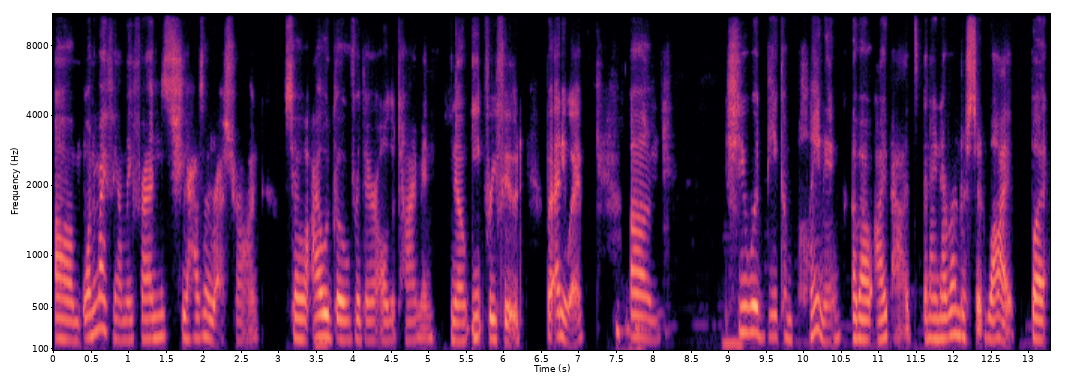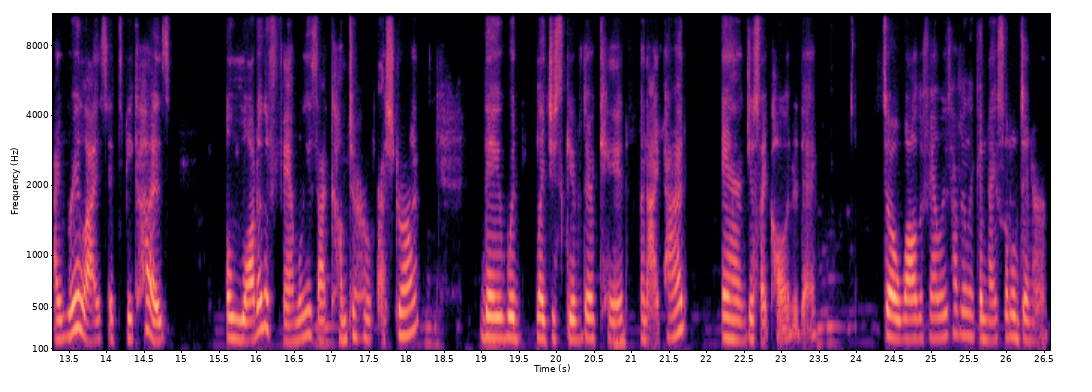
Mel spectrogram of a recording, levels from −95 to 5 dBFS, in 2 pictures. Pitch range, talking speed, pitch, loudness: 180-210 Hz, 180 wpm, 195 Hz, -20 LUFS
